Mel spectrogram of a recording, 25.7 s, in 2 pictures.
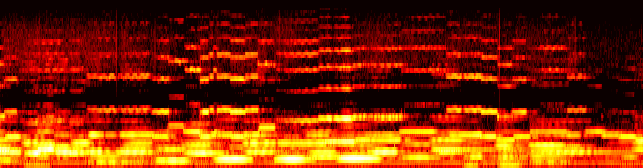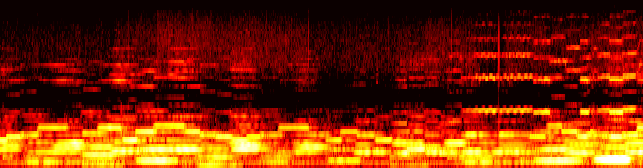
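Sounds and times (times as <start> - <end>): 
chamber octet playing a slow movement: 0.0 - 25.7.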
